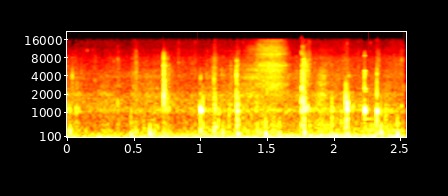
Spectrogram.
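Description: A horse's hooves clip-clop steadily on a hard surface, a series of sharp knocks in an uneven walking rhythm with some soft background noise.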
